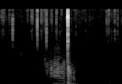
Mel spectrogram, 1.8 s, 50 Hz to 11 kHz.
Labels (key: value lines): label: biophony, low growl
recorder: SoundTrap 300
